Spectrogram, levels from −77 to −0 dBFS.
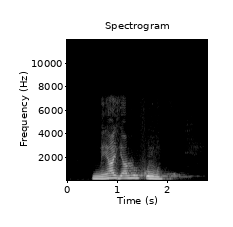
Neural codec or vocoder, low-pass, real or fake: codec, 16 kHz, 0.5 kbps, X-Codec, HuBERT features, trained on general audio; 7.2 kHz; fake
